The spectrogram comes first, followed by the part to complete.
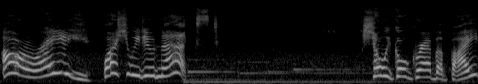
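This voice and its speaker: A woman voicing a bubbly, eager young girl adventurer in a video game, with an excitable, chirpy way of talking. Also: very high voice, measured pace, faint music behind, exaggerated voice. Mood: cheerful.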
